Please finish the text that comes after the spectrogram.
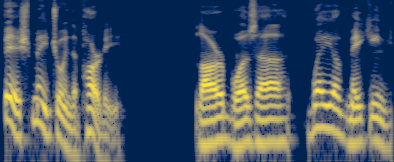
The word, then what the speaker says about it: larb: Larb, also found with the spelling lab, which is closer to its phonetic pronunciation, is a beloved culinary diplomat of Laos and is often touted as that country's national dish.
